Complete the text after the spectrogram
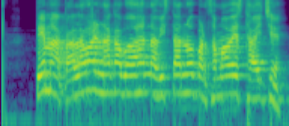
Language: Gujarati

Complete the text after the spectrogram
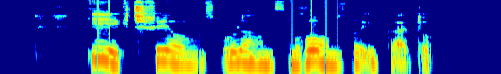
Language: Laz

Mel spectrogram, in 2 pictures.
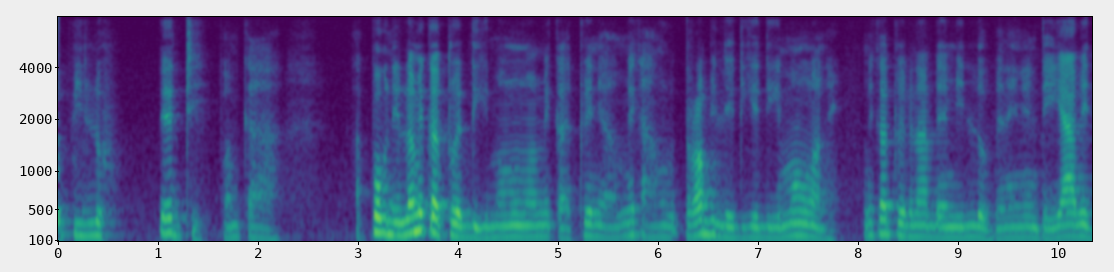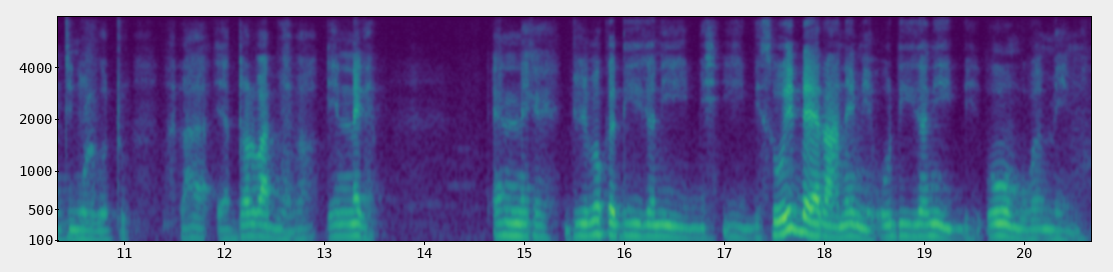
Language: Abua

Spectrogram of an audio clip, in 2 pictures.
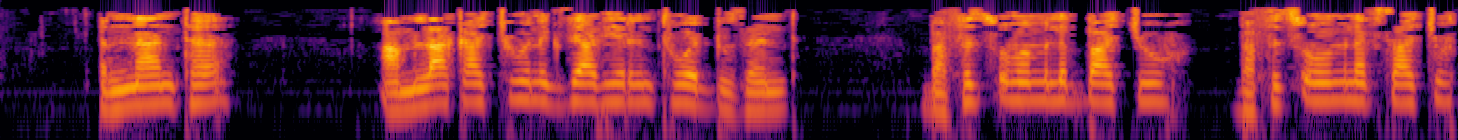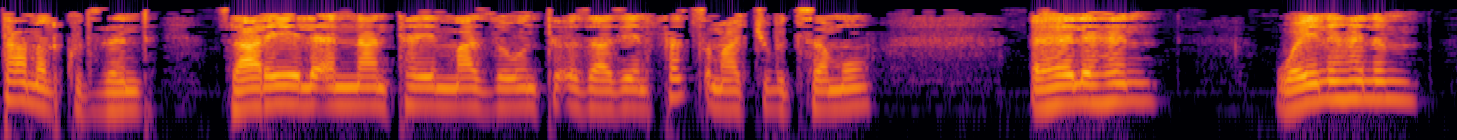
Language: Amharic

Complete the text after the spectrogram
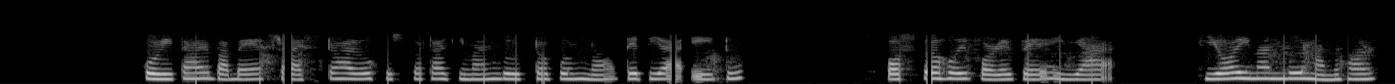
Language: Assamese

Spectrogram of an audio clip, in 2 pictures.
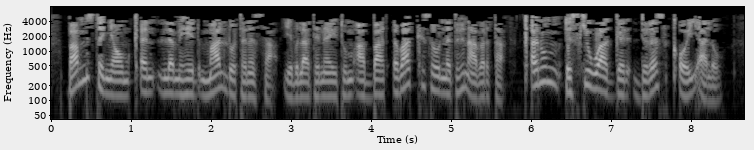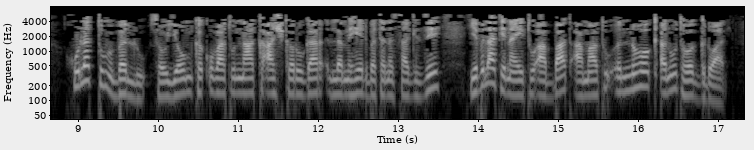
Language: Amharic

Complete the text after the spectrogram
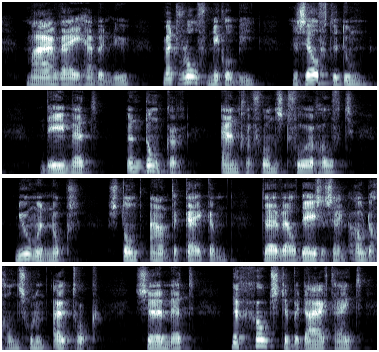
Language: Dutch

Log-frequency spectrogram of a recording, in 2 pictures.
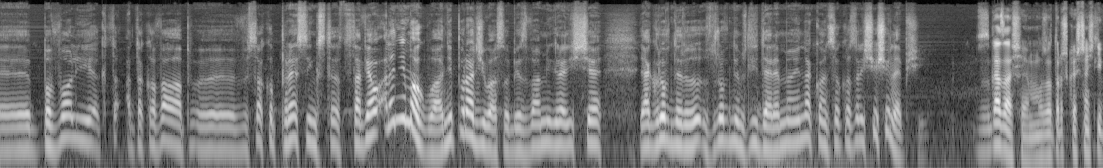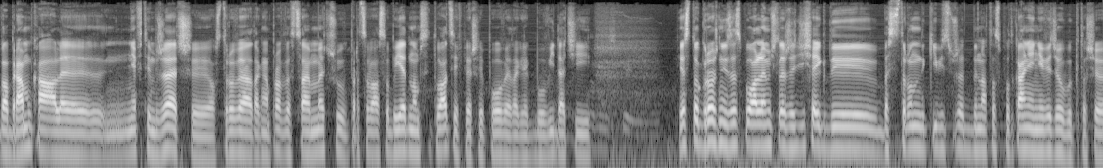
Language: Polish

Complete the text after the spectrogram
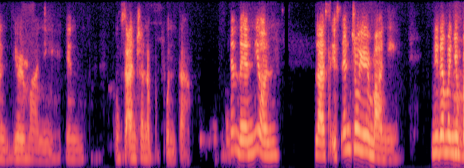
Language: Filipino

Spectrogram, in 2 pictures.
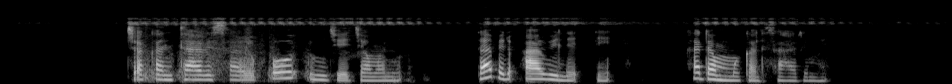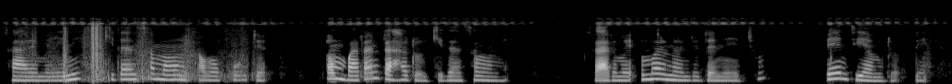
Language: Fula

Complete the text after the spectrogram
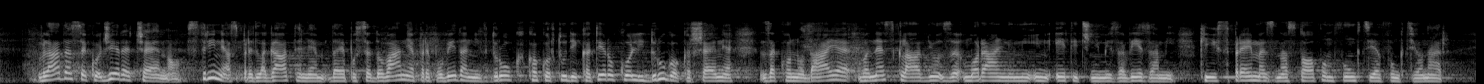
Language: Slovenian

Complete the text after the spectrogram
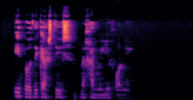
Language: Greek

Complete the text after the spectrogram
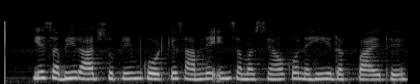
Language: Hindi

